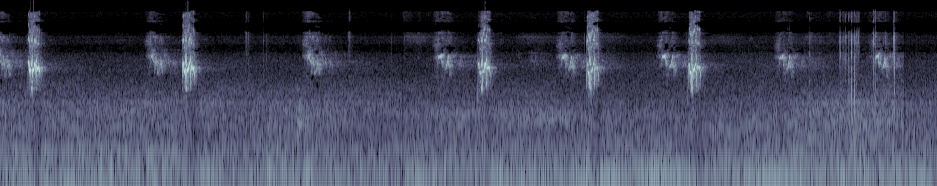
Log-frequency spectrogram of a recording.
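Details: Budgerigar calling: short, harsh, high chirps repeated about once a second, some in quick doubled bursts, with brief pauses between them over a quiet background hum.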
